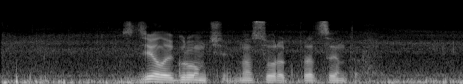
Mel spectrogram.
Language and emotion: Russian, neutral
